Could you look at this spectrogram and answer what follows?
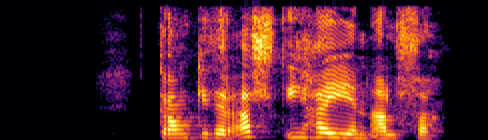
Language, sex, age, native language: Icelandic, female, 40-49, Icelandic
